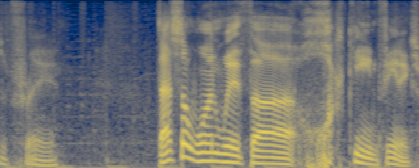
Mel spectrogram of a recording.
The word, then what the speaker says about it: Joaquin Phoenix: That's the one with Joaquin Phoenix, right? Joaquin Phoenix. I think that's what you got to pronounce it that way or you're doing it wrong.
